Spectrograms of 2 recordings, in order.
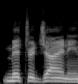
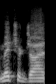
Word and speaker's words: mitragynine: And then, I'm going to butcher the name, but I think it's called like mitragynine. Ben G: Mitragynine.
